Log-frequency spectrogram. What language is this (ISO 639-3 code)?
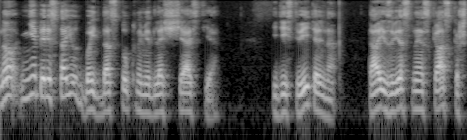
rus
